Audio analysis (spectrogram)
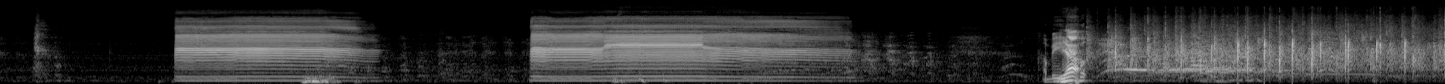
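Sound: duck call being blown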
